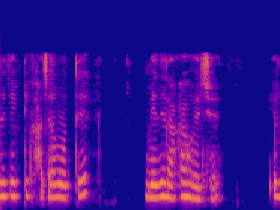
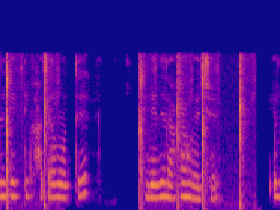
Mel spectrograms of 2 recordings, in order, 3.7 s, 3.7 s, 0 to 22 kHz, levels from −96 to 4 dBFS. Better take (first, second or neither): first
